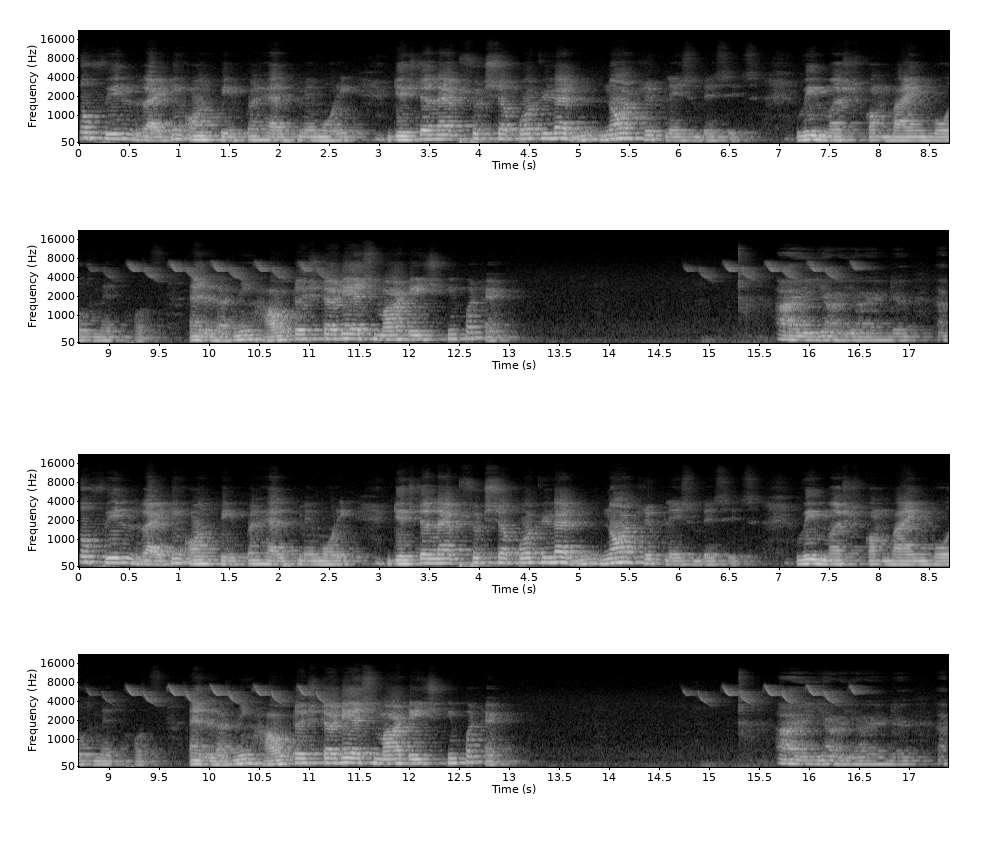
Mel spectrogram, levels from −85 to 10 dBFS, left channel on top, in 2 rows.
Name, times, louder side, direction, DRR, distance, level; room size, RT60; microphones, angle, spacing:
voice 1, 0.0-6.6 6.9-9.3 9.8-12.9, right 1 dB, 20° right, -1 dB, 0.3 m, -19 dB
sound 1, 8.8-11.2 14.7-16.5, right 3 dB, 55° right, 0.8 m, -37 dB
voice 2, 15.3-17.3, left 1 dB, 25° left, -6 dB, 1.5 m, -25 dB
4.5 x 3.1 x 3.1 m, 0.77 s
head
